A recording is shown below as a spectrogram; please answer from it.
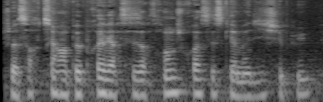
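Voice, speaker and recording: Jeune Français au parler cru, son bruité. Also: male voice, medium pitch, level tone, fast talker, slight background noise. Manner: offhand, blunt, swearing. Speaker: vlogger filming stories for followers. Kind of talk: casual chat to camera, slangy.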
